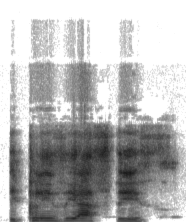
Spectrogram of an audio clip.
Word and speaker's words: Ecclesiastes: education they have credentials lady G how you pronounce that chapter in the Bible Echo something Ecclesiastes say it again Ecclesiastes Ecclesiastes that's right Ecclesiastes give her credit she didn't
